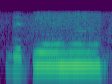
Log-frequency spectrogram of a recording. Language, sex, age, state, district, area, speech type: Assamese, female, 30-45, Assam, Majuli, urban, conversation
